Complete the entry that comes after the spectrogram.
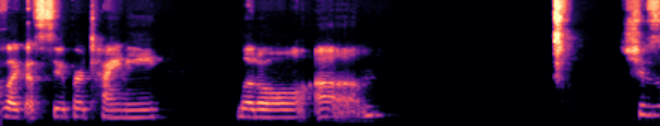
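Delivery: normal talking voice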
